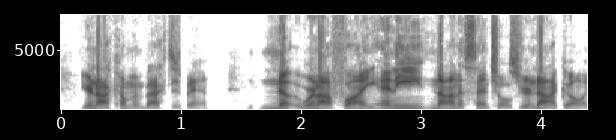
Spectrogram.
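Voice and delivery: usual speaking voice

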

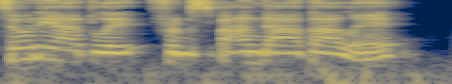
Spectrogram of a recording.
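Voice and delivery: poor Nottinghamshire accent attempt. Asked to say a band name in the correct accent, a bad Nottinghamshire attempt. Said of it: "I'm very bad at this".

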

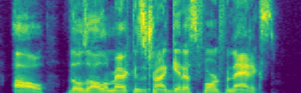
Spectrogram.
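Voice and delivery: put-on high-pitched Southern American accent, wrestling-promo announcer style. Retelling a promo about the All-Americans: Jim Cornette impression. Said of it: "He has a Southern accent".

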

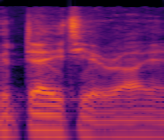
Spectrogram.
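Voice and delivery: unusually low voice. Greeting the other speaker on the podcast: very deep voice. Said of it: "you sound really, really deep today".

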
